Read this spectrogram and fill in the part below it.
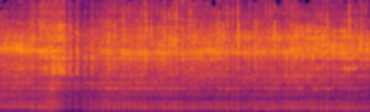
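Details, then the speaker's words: Goped Bigfoot small two-stroke scooter: catches quickly and revs up with a crisp, buzzy, even note and no misfire or rattle; runs really good; normal start-up and rev. "Actually runs really good."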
